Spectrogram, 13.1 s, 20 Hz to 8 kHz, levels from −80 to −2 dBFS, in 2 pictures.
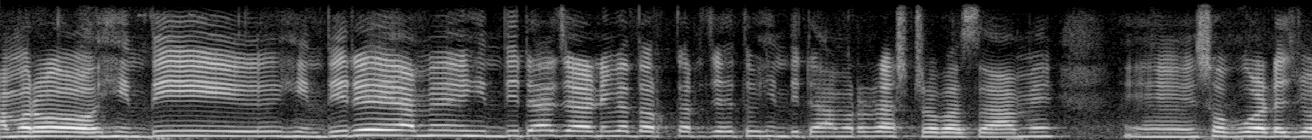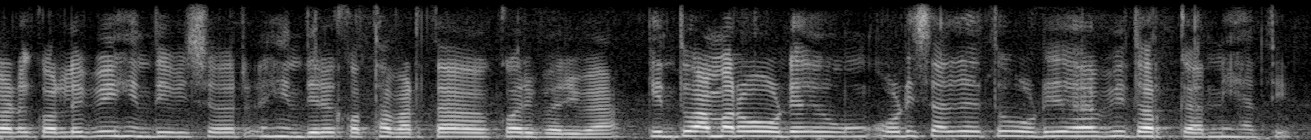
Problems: none marked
